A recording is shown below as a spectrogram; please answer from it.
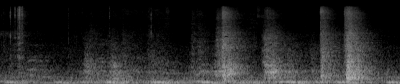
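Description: Kitchen background: a steady low hum, with a few short clattering handling noises in the second half.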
